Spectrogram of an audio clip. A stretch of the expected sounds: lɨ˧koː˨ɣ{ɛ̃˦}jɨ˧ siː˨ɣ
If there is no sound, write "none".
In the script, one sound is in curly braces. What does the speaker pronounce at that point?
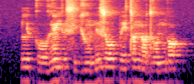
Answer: ɛ̃˦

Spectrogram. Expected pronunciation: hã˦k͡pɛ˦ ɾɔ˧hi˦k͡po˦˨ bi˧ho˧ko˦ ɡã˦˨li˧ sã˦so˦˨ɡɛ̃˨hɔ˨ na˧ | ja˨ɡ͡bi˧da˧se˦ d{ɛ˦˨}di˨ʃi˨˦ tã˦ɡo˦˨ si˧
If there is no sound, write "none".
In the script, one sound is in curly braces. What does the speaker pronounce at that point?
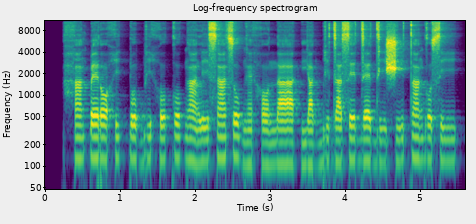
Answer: ɛ˧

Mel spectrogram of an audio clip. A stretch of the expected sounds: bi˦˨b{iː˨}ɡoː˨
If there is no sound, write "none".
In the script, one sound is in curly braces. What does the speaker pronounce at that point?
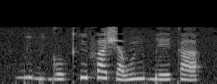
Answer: i˨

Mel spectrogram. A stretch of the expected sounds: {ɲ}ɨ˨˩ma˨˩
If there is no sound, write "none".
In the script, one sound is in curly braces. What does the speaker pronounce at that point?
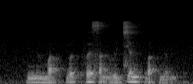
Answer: ŋ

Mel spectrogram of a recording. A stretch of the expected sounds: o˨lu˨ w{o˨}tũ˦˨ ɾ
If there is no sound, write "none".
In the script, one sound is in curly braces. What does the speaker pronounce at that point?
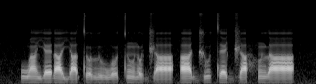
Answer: o˨˦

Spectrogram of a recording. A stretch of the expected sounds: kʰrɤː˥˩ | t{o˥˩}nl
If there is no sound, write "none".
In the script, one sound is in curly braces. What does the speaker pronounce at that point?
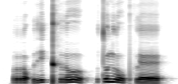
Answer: o˥˩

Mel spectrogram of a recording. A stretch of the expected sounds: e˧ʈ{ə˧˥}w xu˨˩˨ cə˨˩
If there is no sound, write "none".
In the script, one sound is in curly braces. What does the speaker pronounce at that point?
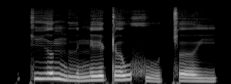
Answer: ə˧˥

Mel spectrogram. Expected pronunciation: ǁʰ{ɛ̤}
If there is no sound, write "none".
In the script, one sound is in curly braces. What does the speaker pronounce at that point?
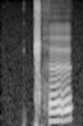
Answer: ɛ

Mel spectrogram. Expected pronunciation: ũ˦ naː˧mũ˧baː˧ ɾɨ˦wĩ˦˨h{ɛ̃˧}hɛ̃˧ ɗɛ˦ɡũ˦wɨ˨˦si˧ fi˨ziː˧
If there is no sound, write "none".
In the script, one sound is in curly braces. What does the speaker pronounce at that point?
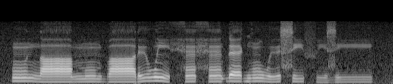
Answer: ɛ̃˧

